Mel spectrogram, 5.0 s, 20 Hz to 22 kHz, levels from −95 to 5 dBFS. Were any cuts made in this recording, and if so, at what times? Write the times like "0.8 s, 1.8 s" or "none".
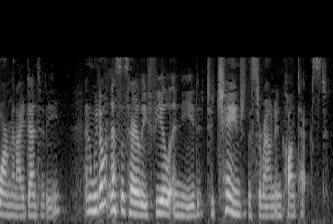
1.2 s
